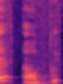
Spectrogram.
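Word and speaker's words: up: को पढ़ेंगे मी और यूपी को पढ़ेंगे अप इसको उप नहीं पढ़ते हैं अब पढ़ते हैं और लेट मी अप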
